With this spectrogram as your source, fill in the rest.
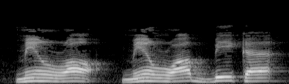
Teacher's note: Di mana kita mufakhamah? Pertama ra, karena fathah.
